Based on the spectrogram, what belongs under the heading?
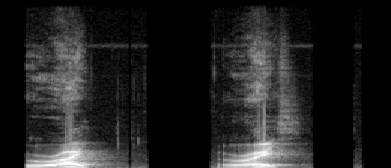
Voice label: R Sound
